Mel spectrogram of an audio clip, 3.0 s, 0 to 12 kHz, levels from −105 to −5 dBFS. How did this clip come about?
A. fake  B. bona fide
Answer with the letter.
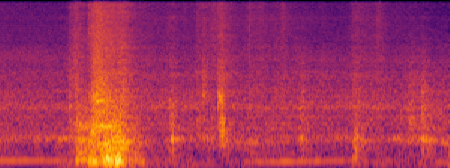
A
